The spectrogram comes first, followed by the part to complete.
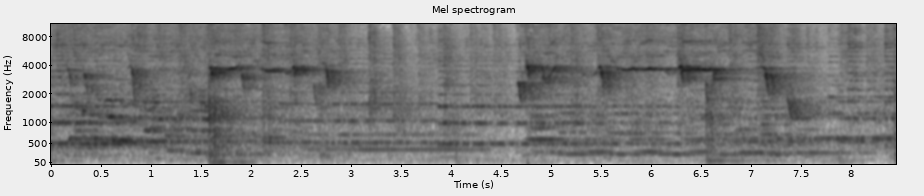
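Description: Live contemporary chamber music for flute, plucked strings and percussion: short high whistled chirps and stepping notes over held tones, with a low drum-like thud twice, about a second and a half in and again near the end.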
